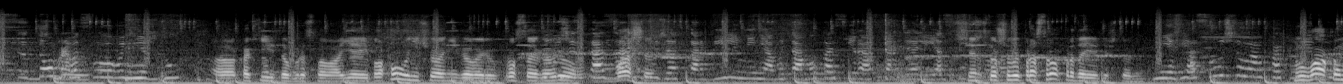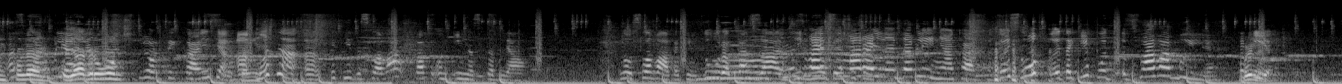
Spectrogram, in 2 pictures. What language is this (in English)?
Russian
